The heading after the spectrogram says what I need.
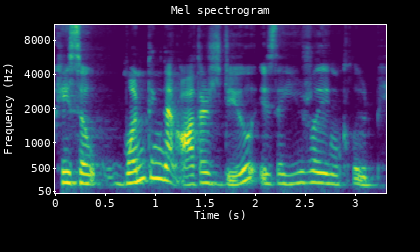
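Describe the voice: The passage comes through as plain reading aloud.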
